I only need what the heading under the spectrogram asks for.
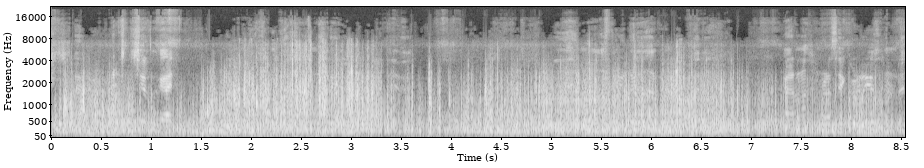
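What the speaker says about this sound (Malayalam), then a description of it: "ഒരു രക്ഷയുടെ കാറ്റാണ്" Strong wind buffeting a hilltop on a trek through the Vagamon hills, a loud, steady roar that runs through the whole stretch with gusty surges.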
